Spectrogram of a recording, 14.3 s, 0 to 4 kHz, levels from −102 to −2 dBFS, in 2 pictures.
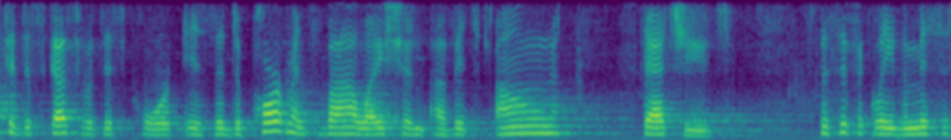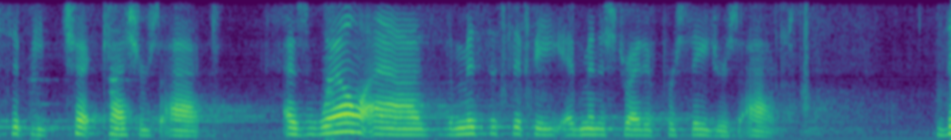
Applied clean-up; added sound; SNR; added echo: neural separator model SepFormer DNS4.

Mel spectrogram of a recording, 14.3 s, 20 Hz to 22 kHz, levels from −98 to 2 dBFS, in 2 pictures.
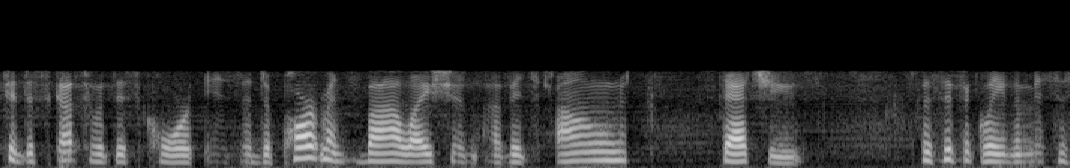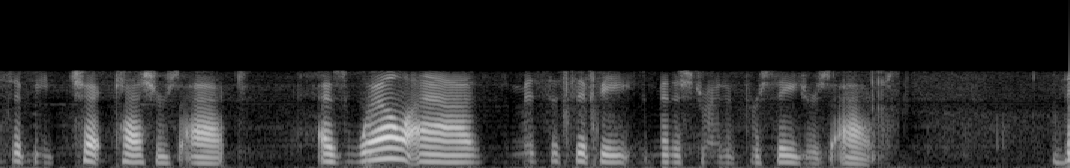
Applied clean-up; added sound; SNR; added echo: neural separator model SepFormer WHAM!.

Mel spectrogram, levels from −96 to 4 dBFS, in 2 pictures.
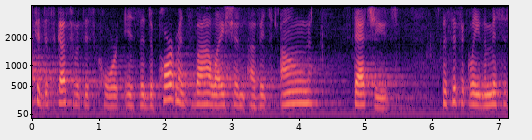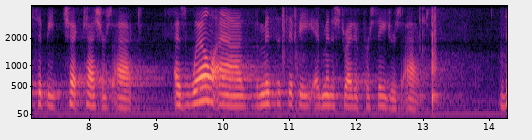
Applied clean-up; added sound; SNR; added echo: none; none; none; none.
